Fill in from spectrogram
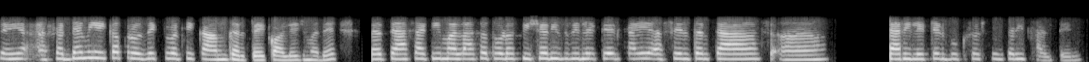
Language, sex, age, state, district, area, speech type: Marathi, female, 18-30, Maharashtra, Ratnagiri, urban, conversation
